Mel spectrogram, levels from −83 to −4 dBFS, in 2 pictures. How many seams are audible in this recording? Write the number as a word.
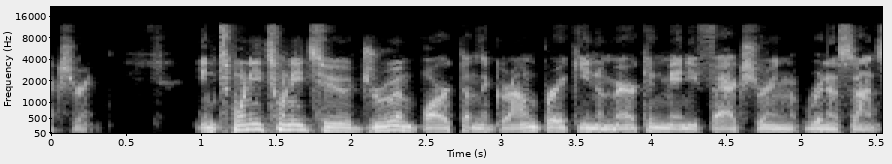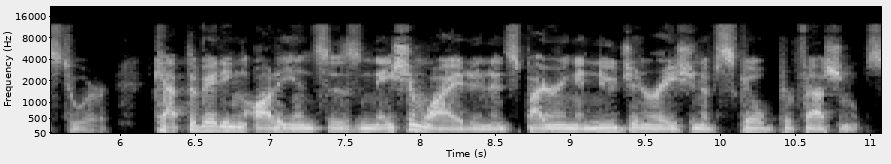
zero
